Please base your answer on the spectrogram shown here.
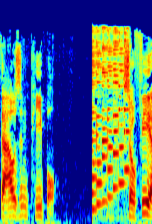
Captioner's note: answer bell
